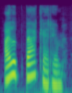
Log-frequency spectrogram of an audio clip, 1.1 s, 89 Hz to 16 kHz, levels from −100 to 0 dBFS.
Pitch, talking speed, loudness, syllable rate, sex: 195 Hz, 280 wpm, -18 LUFS, 6.9 syllables/s, female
